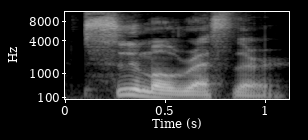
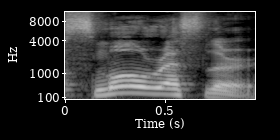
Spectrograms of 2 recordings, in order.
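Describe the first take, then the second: First: The first vowel is long, with a gliding o. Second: The first vowel is short, sounding like small. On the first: The speaker calls it right. "英語の発音はこうです。" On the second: The speaker calls it wrong. "ロングU がないんですよ"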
